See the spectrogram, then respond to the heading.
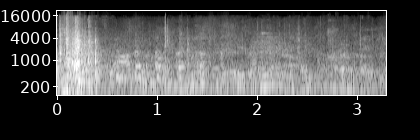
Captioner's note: audience laughing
